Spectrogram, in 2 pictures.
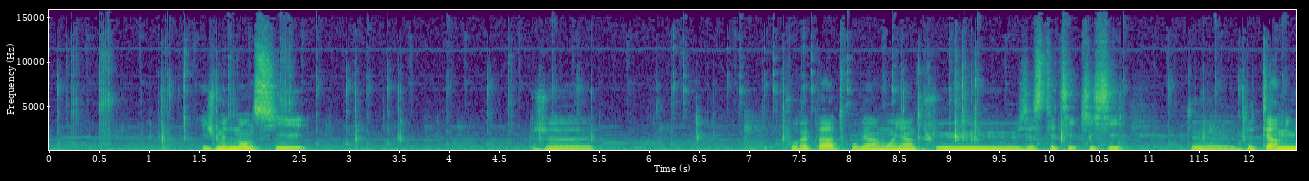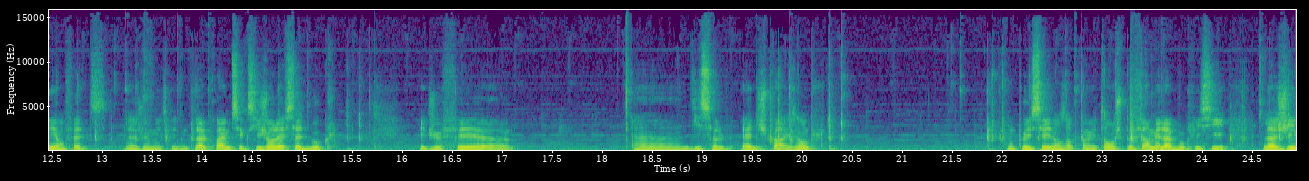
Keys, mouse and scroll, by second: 0.3 scroll up 1, 0.6 scroll down 1, 1.9-2.4 scroll up 1, 2.4-2.8 scroll down 1, 4.7-5.1 scroll up 1, 6.3 click, 6.6 g, 7.2 click, 8.8 f, 9.1 scroll down 1, 9.2 alt+a, 9.4-13.3 middle drag, 10.6 scroll up 1, 13.3 alt+click, 13.5-13.9 scroll down 1, 13.9-22.8 shift+middle drag, 15.1 scroll up 1, 19.2 x, 19.9 ctrl+z, 22.0 alt+a, 22.8 alt+click, 23.1 f, 23.4 scroll down 1, 23.7-24.9 middle drag, 24.4 Tab, 24.7 scroll up 1.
